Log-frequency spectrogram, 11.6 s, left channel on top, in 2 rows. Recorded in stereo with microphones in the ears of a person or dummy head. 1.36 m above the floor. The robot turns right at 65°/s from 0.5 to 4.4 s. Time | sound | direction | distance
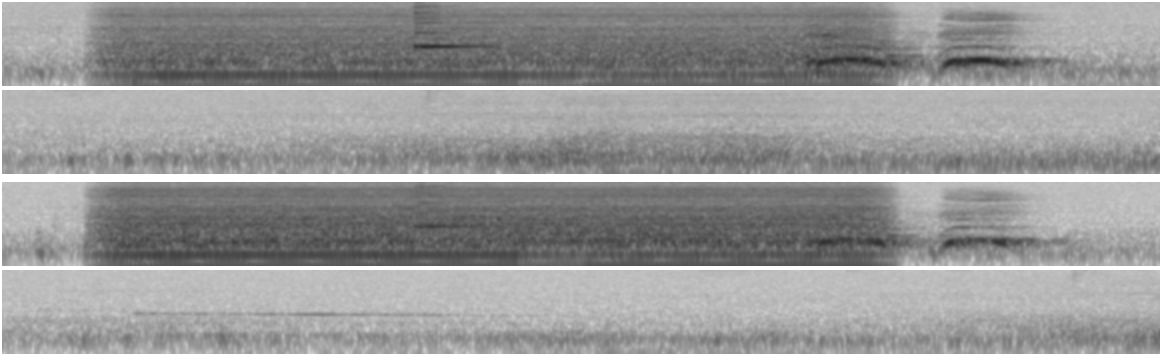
2.1 | a bell | 50° left (ahead or behind) | 5 m
4.0 | breathing | 40° left (ahead or behind) | 1.2 m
